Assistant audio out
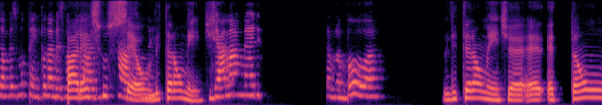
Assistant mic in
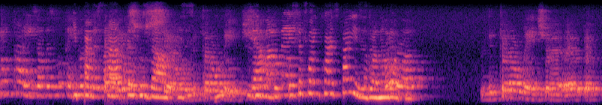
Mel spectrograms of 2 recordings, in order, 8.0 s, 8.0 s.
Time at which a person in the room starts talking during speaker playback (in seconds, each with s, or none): 0.9 s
